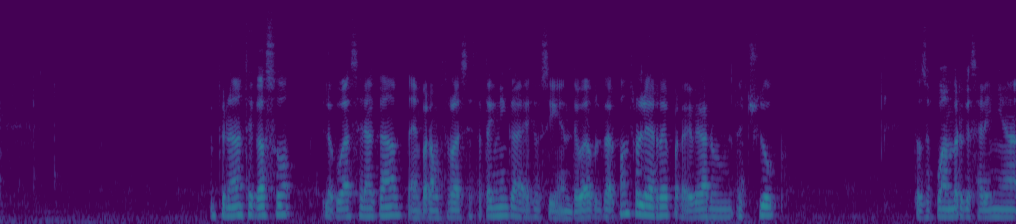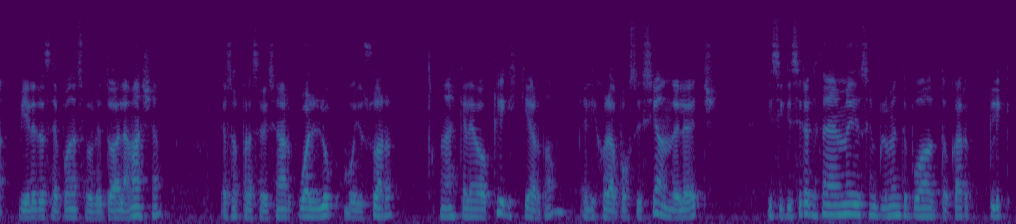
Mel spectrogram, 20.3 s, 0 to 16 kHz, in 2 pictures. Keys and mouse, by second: 0.3 alt+click, 4.4 alt+click, 15.2 click.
